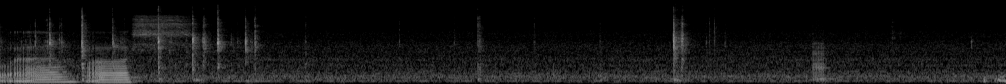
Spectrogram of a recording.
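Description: Rapid bursts of computer keyboard typing open the scene, followed by scattered single key clicks spread through quieter stretches, with a voice speaking briefly over it.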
